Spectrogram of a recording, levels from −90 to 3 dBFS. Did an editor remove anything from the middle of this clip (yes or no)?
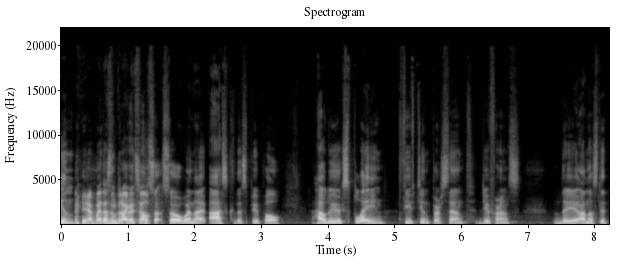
yes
